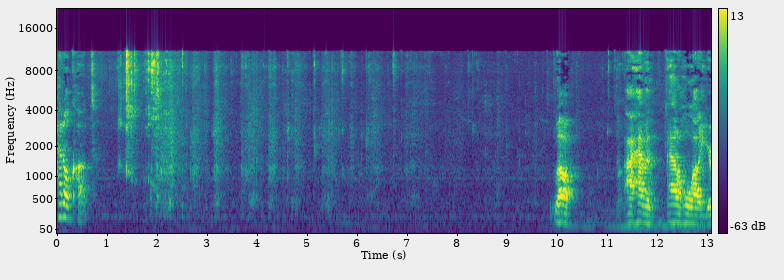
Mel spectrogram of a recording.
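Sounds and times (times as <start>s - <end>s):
chewing crunchy chips: 1.1s - 11.3s.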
